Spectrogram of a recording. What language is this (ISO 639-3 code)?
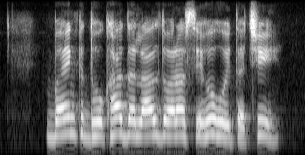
mai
